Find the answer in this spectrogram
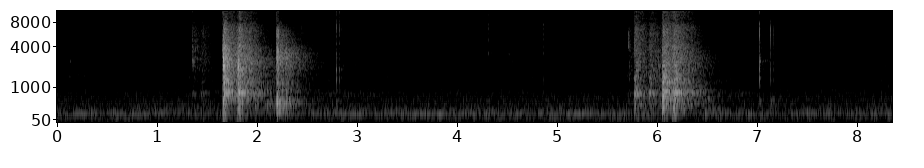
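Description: A metal spoon scraping across cooling molten bismuth in a stainless steel pot: two sharp scrapes about four seconds apart, each trailing off over about a second, with a few faint clicks between them.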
